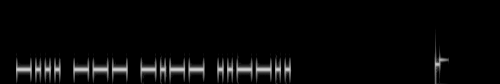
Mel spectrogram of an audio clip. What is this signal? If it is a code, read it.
Morse code, heard as a keyed tone, about 25 wpm, 700 Hz. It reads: BOY?
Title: Sentences from Top 1000 Words - Review Part 1 - 25wpm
